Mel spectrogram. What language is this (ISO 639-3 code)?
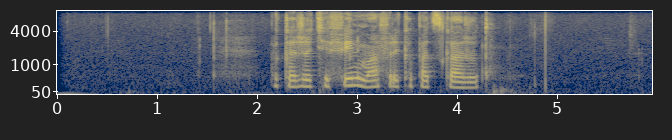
rus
